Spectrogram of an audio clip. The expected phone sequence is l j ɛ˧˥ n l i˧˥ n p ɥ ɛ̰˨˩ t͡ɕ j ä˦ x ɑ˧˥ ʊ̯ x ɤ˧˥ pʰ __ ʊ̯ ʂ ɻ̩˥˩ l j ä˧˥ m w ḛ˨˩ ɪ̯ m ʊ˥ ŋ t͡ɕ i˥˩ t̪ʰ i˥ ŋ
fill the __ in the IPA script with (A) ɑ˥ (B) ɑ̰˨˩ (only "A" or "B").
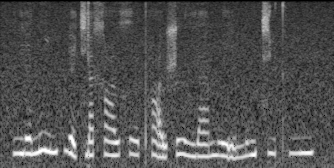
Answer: B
